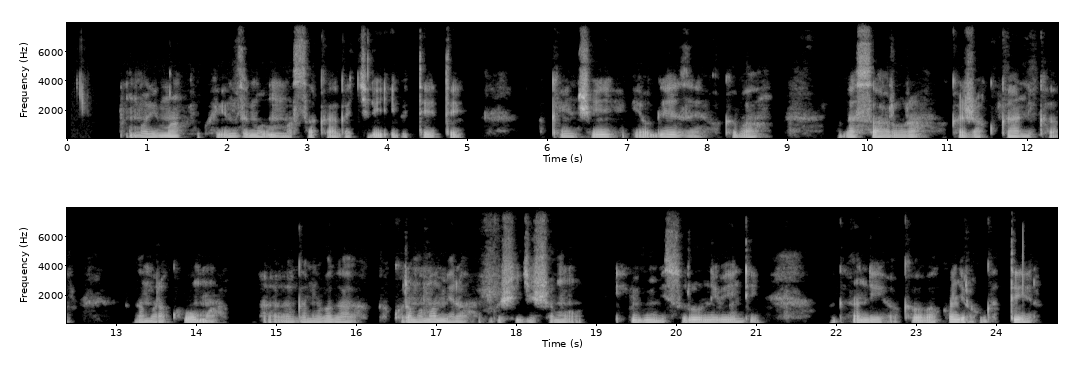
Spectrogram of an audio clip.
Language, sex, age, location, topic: Kinyarwanda, male, 25-35, Musanze, agriculture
